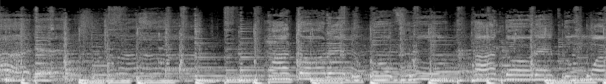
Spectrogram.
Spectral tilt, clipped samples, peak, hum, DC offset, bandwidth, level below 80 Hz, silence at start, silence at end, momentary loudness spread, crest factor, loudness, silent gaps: -5.5 dB/octave; under 0.1%; 0 dBFS; none; under 0.1%; 16.5 kHz; -18 dBFS; 0 s; 0 s; 2 LU; 10 dB; -11 LUFS; none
